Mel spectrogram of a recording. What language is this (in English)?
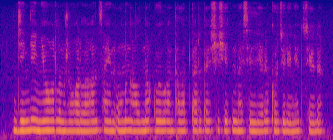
Kazakh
